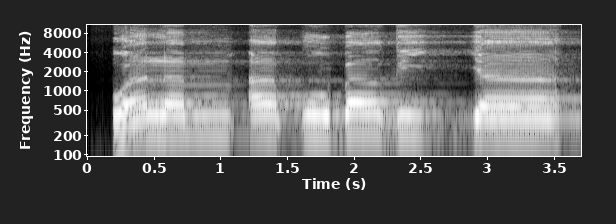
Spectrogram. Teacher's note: Mim sukun bertemu hamzah, kita baca jelas tanpa mendengung.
